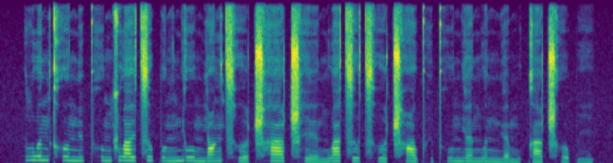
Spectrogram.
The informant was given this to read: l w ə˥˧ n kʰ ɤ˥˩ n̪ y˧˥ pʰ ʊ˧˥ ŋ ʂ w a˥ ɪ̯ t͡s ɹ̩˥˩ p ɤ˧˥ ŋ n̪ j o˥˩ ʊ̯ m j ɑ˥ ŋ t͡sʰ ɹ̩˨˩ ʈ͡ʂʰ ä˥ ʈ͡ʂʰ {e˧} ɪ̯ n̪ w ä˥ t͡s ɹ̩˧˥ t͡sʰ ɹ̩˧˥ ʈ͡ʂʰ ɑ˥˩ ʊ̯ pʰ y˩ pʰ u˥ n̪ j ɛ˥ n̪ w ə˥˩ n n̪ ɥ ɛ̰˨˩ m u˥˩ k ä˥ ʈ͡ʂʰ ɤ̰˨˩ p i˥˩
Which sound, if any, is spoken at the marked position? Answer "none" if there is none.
ḛ˨˩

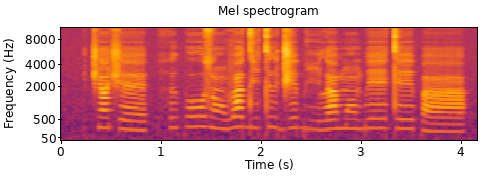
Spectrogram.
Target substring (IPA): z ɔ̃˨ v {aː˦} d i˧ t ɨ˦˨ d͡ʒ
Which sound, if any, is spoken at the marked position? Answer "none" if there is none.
a˦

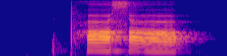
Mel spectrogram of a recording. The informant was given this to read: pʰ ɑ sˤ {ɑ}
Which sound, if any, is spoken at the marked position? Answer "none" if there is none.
ɑ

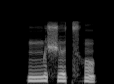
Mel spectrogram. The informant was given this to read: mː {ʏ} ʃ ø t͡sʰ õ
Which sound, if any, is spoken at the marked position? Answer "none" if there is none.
ʏ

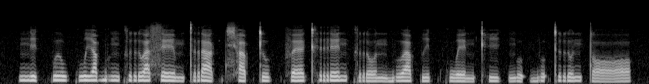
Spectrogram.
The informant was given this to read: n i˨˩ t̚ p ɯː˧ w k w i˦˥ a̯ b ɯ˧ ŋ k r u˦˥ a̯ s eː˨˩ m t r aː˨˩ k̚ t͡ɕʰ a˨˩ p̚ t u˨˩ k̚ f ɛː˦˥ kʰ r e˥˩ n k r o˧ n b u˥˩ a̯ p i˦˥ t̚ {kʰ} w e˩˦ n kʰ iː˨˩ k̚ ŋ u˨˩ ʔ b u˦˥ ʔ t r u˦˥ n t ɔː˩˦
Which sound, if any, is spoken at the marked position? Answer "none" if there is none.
k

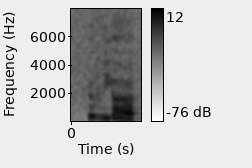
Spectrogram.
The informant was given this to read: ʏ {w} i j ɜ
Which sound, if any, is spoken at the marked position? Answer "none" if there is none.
v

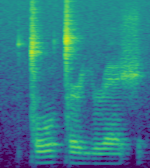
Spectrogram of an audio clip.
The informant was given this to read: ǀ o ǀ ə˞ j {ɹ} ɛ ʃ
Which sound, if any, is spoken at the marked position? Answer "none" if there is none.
ɹ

